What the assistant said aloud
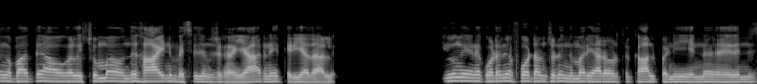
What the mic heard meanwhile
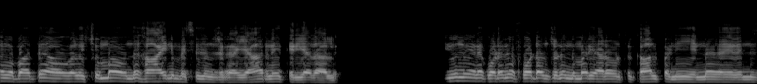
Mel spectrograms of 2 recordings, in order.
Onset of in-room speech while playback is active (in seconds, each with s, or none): none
